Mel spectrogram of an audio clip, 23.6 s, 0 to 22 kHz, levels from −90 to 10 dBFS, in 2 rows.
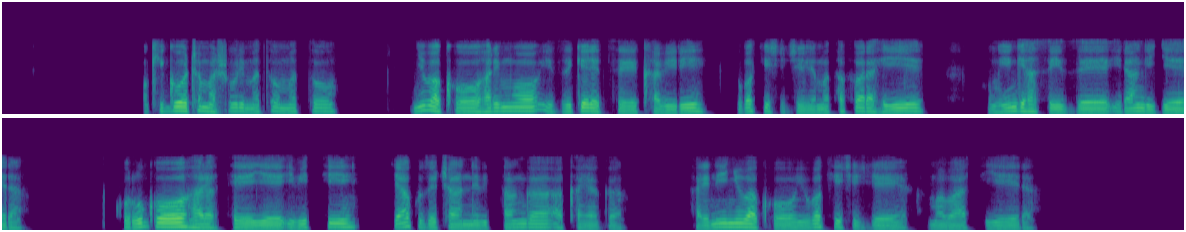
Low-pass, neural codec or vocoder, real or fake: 5.4 kHz; none; real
